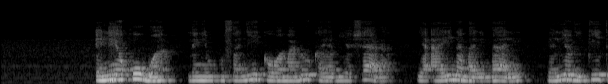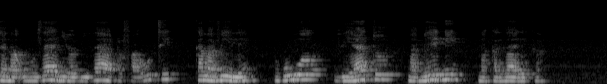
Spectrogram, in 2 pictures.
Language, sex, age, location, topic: Swahili, female, 18-24, Dar es Salaam, finance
